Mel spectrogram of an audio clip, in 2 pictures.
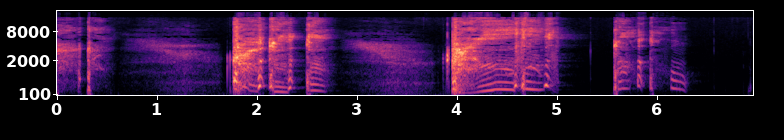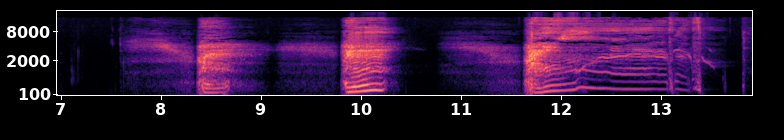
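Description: Repeated harsh coughing bursts in clusters with inhaled breaths between them, indoors; continuous coughing.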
